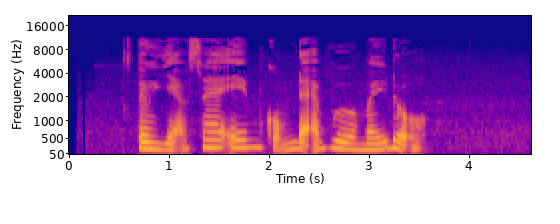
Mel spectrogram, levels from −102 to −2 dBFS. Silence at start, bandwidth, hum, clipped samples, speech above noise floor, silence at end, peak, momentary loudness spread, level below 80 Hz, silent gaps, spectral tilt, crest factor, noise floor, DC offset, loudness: 0.7 s; 11.5 kHz; none; under 0.1%; 38 dB; 1.1 s; -8 dBFS; 5 LU; -68 dBFS; none; -7 dB/octave; 20 dB; -63 dBFS; under 0.1%; -26 LUFS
